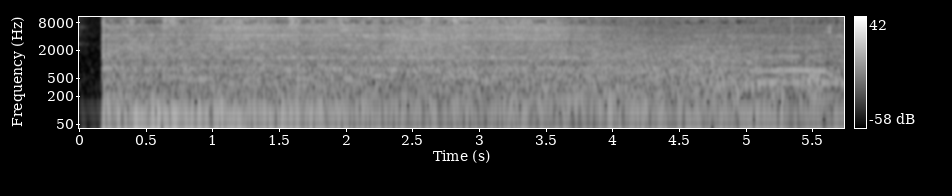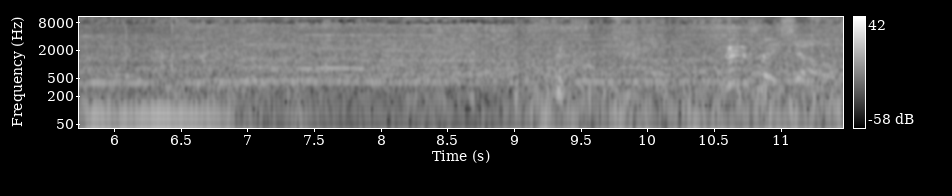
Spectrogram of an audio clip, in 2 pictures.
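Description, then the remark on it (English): A large crowd of Mets fans at a New York Mets stadium boos Max as he is shown on the big screen waving, a dense, sustained roar of low voices with scattered shouts rising above it and no pause throughout. “You get the big boo, and all he could do was laugh.”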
